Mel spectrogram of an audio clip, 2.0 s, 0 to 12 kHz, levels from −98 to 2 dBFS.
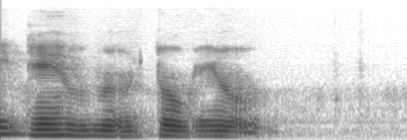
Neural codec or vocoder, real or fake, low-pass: autoencoder, 22.05 kHz, a latent of 192 numbers a frame, VITS, trained on one speaker; fake; 9.9 kHz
